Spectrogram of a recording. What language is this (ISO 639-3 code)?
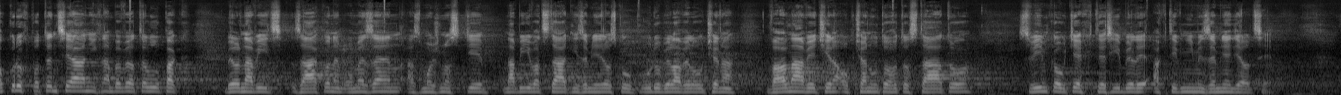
ces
